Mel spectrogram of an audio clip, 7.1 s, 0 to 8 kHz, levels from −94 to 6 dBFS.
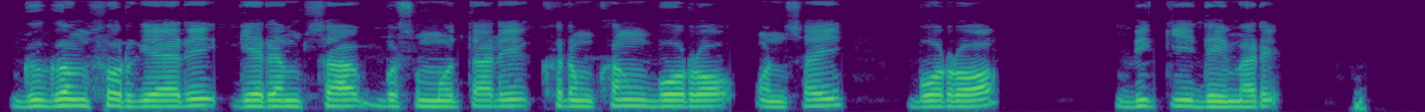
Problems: none marked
